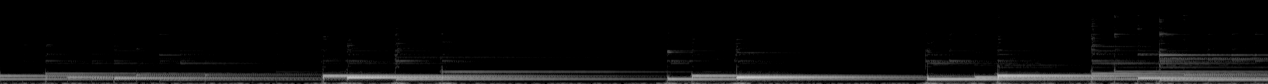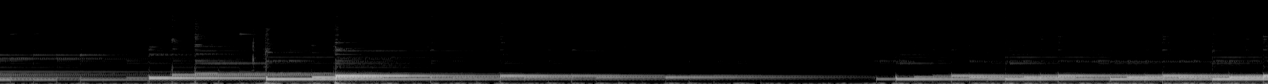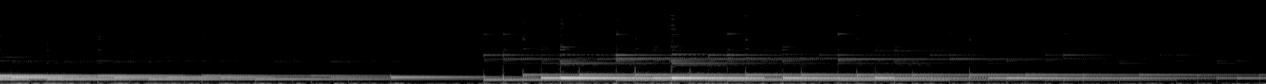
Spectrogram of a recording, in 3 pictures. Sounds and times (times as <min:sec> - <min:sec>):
Percussion: 0:00.0 - 0:38.0.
